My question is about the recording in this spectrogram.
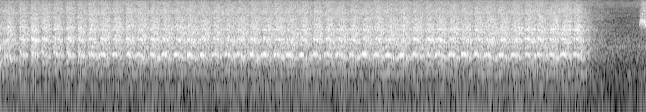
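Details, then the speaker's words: Bentley Arnage T that sat about two years in desert sun, on its first start after reassembly, earlier had a misfire: the starter churns with an even pulsing beat for about six seconds without firing, an extended crank before it eventually starts. "let's just wait and give it another crank I guess there we go sounds okay I think"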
